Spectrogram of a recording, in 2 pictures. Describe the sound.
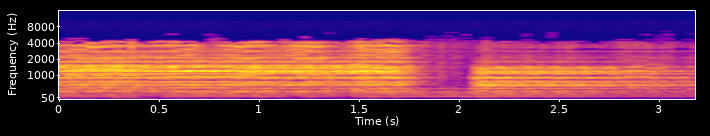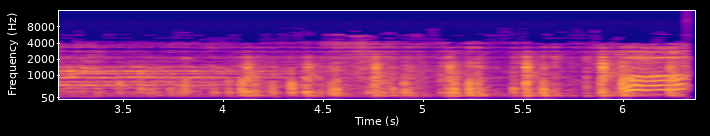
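Horses clip-clopping as riders set off: after a sustained musical passage fades, many quick, uneven hoofbeats patter steadily, loud and clear with no talk over them.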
